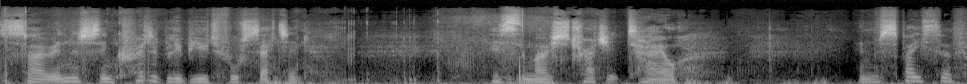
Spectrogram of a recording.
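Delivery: out of breath between words, winded. After walking half a mile up a hill, the speaker introduces the graves, out of breath. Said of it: "I'm so out of breath".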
